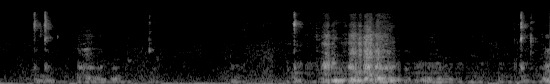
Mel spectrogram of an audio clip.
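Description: Near silence with a few faint, scattered computer mouse clicks as slides are advanced, and a brief soft rustle a little past the middle.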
